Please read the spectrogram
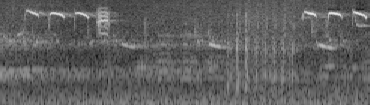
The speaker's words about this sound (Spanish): Picamadros negro, y ahí el dueto de dos macho y hembra en el nido. No lo he sabido nunca, sí. Claro, es cuando llegan arriba, se dispersan, crían y simplemente hablan en pareja. Oh, qué eco natural, es brutal.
